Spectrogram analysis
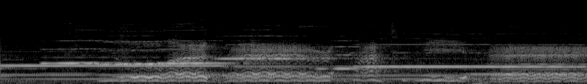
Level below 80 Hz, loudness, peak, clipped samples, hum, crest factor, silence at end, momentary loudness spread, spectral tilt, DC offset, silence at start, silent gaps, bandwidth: -60 dBFS; -31 LUFS; -16 dBFS; under 0.1%; none; 14 dB; 0 s; 6 LU; -6.5 dB/octave; under 0.1%; 0 s; none; 12 kHz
